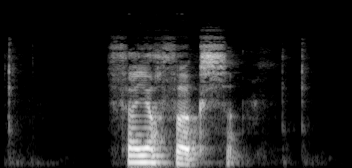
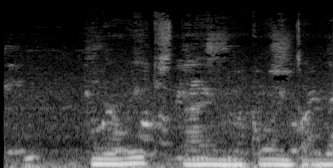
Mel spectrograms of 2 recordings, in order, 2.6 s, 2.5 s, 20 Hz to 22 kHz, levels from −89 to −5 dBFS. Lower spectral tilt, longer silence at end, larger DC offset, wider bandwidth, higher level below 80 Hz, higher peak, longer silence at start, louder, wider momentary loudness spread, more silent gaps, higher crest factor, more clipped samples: second, -5.5 dB/octave vs -7.5 dB/octave; first, 0.9 s vs 0 s; neither; second, 9.2 kHz vs 12.5 kHz; second, -56 dBFS vs -38 dBFS; first, -2 dBFS vs -12 dBFS; first, 0.95 s vs 0.05 s; first, -16 LUFS vs -24 LUFS; second, 9 LU vs 16 LU; neither; first, 18 dB vs 12 dB; neither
